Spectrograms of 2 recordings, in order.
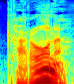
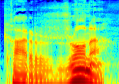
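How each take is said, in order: First: کارونا at normal pace, stress on -رو- without the heavy ر; a plainer کارونا with only a light hit on -رو-; lighter stress. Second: کارونا, slow, with a thick rolled ر and a hard hit on -رو-; overdone stress. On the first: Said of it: "انقدر غلیظ نیاز نیستش". (کارونا معمولی با فشار ملایم روی رو) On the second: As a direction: exaggerate the ر in کارونا to push the stress. (کارونا با ر غلیظ و فشار زیاد روی رو) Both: Shown as a demonstration.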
